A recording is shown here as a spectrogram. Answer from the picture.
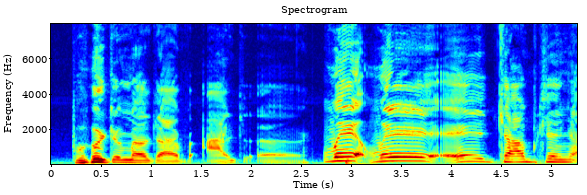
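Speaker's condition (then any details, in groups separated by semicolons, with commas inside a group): Cerebral palsy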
